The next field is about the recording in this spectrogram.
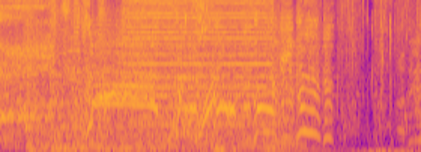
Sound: screaming, panting; Mr. Krabs crying

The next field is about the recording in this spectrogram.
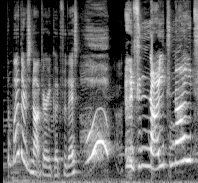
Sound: gasps

